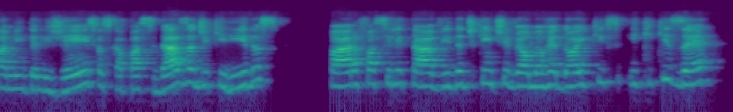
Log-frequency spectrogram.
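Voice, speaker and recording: Moderate pace and ordinary pitch variation. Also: woman. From Brazil, Pernambuco. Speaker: writer, workshop guest. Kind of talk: personal introduction in online workshop.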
